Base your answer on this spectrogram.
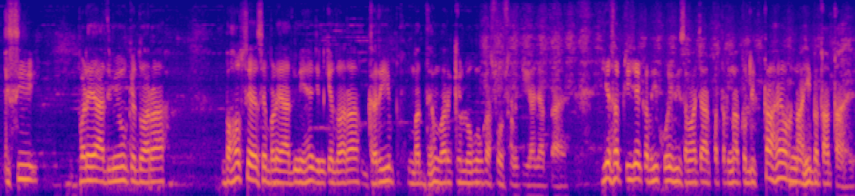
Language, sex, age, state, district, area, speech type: Hindi, male, 45-60, Uttar Pradesh, Lucknow, rural, spontaneous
